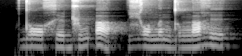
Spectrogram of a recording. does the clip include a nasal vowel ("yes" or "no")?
no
